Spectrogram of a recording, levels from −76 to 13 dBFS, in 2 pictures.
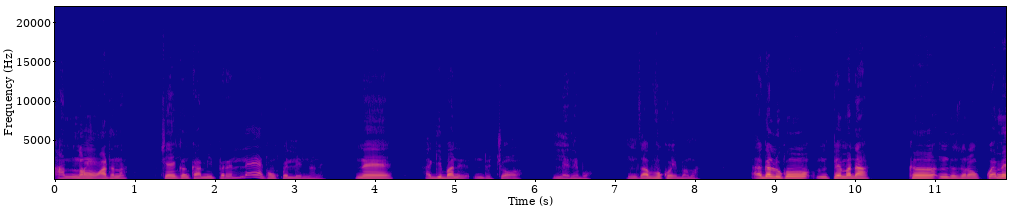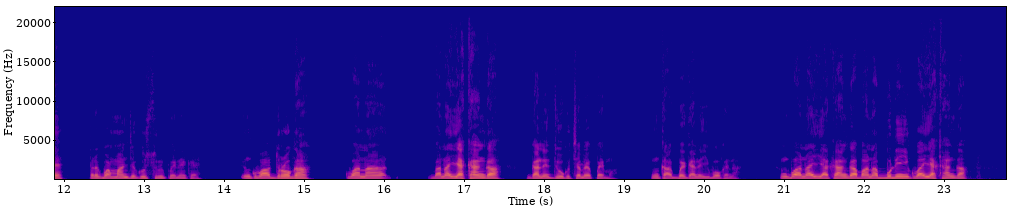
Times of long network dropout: none

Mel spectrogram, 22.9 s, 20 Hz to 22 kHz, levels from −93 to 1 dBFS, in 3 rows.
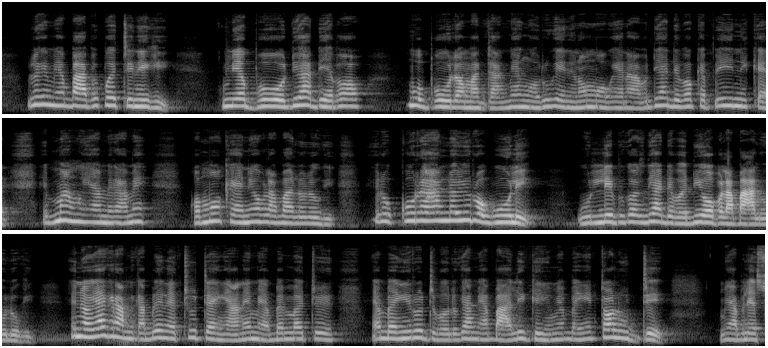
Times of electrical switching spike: none

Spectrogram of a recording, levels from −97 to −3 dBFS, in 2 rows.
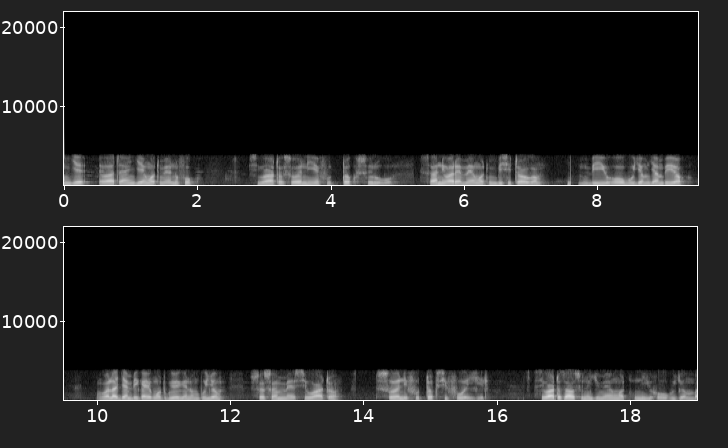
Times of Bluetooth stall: none

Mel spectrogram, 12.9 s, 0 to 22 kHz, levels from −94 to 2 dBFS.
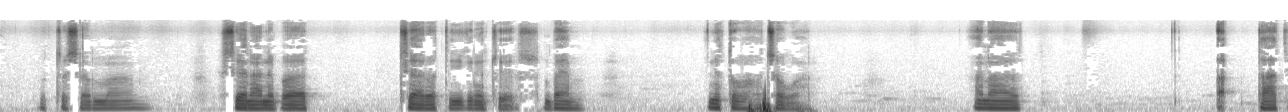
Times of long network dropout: none

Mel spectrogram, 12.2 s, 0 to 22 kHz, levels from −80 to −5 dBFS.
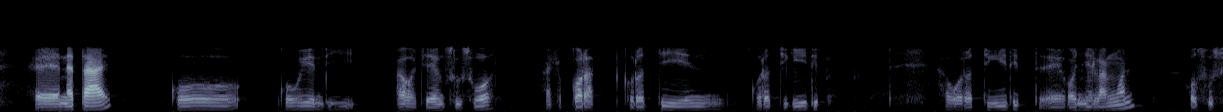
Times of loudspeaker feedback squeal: none

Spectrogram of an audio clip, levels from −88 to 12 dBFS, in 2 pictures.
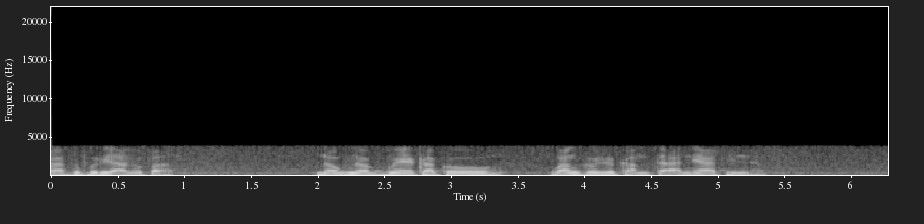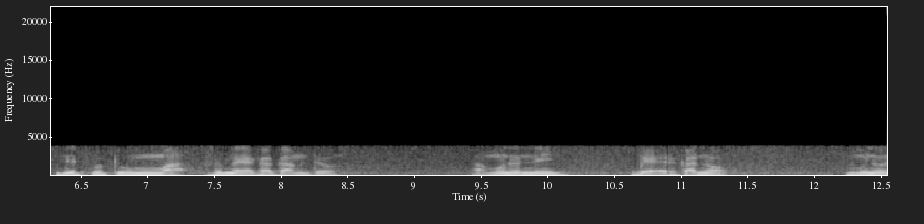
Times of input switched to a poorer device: none

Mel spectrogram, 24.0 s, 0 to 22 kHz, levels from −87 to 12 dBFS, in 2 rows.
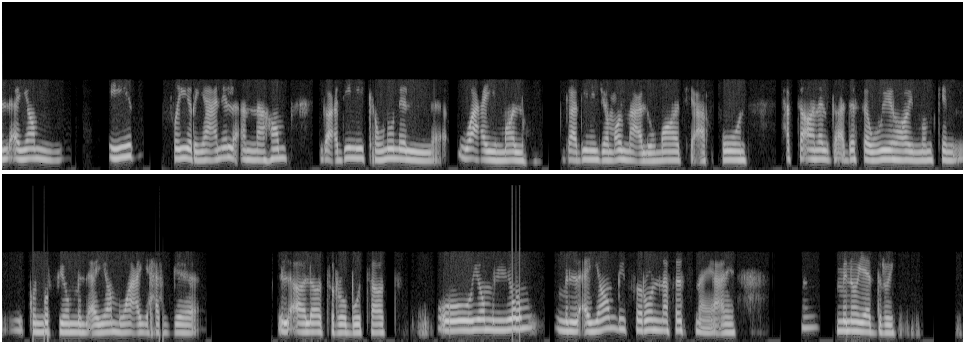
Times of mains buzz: none

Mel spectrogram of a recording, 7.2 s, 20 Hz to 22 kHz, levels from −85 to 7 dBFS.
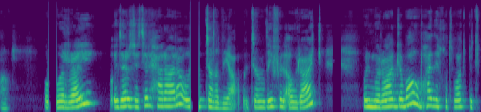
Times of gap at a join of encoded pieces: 0.72-0.85, 2.85-2.99, 4.99-5.12

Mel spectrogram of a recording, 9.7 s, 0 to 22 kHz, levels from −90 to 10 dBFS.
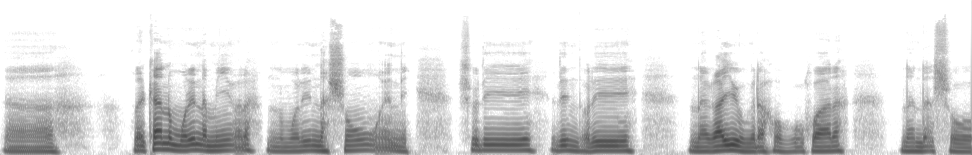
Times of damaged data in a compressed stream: none

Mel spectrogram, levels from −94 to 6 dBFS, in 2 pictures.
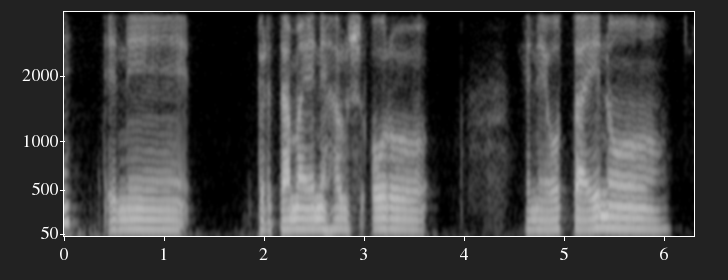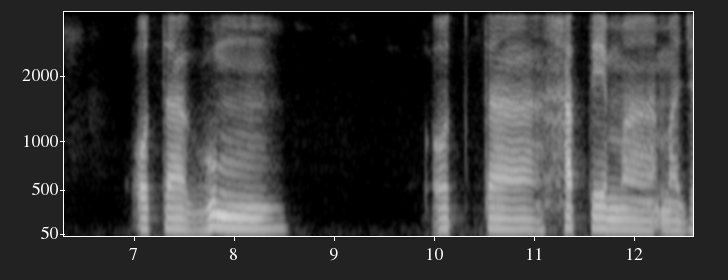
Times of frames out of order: none

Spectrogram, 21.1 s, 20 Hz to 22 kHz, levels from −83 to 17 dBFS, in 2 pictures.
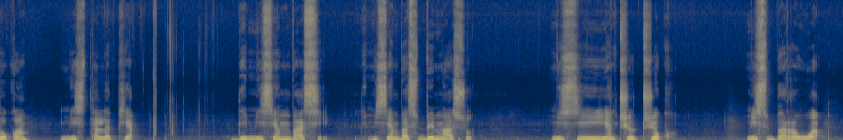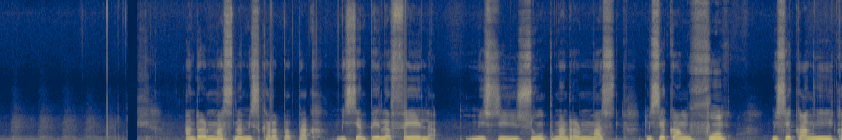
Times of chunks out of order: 15.59

